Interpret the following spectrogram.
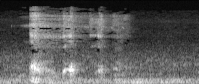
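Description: A person breathing in sharply through the nose close to the microphone, about half a second in, with a second smaller catch of breath just after.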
